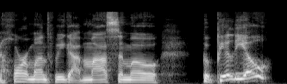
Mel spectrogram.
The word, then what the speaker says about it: Pupillo: Like, it's ridiculous, but Massimo Pupillo. – Pupillo. – Pupillo, yep. – So yeah, I think that's right.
